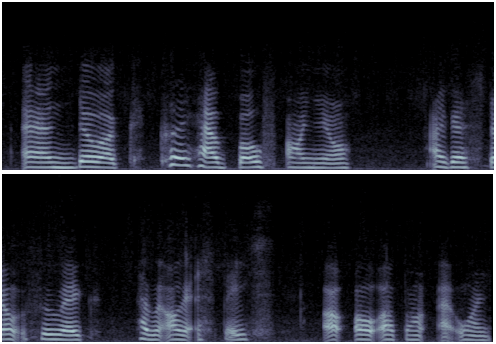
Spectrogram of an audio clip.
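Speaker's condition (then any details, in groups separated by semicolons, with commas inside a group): Cerebral palsy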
